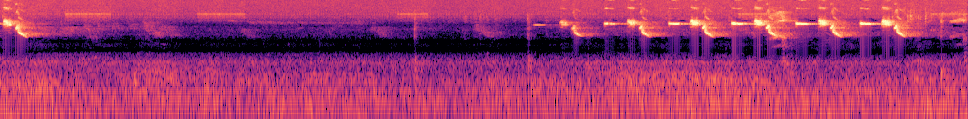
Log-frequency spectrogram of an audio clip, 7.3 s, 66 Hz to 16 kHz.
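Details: Garden recording from Weener, East Frisia, far northwest Germany, April 2023: quiet at first, then a Great Tit launches into about three seconds of sharp, high, evenly repeated two-note phrases.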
